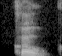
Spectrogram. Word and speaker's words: Koch: I learned his name was actually pronounced Ko.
